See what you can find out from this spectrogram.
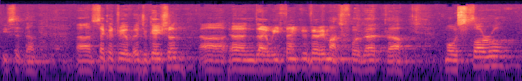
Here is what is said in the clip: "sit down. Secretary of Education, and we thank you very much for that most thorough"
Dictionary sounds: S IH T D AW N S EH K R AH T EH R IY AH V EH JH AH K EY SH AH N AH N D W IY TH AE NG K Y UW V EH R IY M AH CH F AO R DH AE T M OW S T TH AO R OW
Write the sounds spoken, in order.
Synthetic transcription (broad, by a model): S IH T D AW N S EH K R AH T EH R IY AH V EH JH AH K EY SH AH N AH N D W IY TH AE NG K Y UW V EH R IY M AH CH F AO R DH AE T M OW S T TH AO R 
